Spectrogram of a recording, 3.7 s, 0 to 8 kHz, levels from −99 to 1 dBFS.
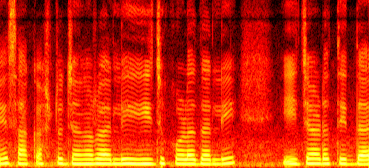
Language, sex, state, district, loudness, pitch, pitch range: Kannada, female, Karnataka, Koppal, -14 LUFS, 225 Hz, 220-230 Hz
